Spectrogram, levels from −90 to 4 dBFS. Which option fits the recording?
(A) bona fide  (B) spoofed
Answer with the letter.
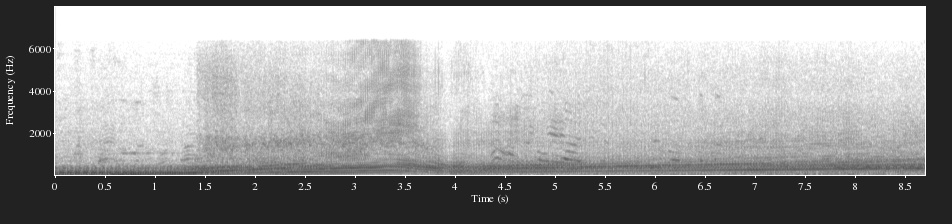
A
